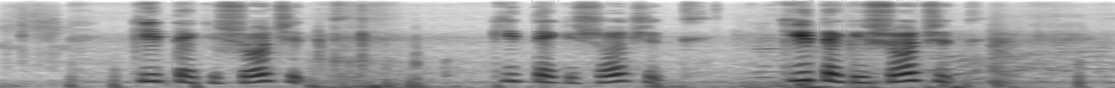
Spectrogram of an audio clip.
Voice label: kIiteki xoochitl, Oapan minimal pairs female; Oapan minimal pairs 1998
